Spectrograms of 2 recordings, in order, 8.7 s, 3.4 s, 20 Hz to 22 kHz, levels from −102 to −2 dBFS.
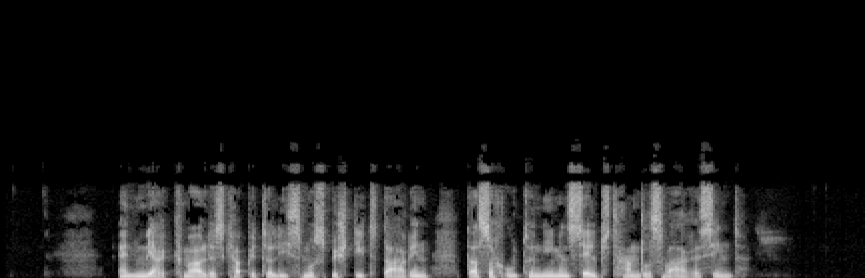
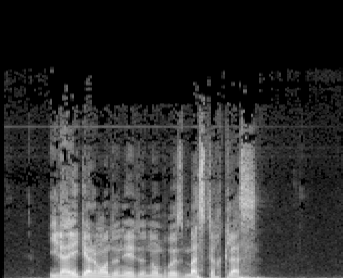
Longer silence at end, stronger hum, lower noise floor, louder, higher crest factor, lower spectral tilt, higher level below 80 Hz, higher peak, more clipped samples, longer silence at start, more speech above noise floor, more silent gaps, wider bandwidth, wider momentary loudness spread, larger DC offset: first, 1.25 s vs 0.8 s; neither; first, -87 dBFS vs -58 dBFS; second, -24 LUFS vs -16 LUFS; about the same, 22 dB vs 18 dB; about the same, -4.5 dB/octave vs -3.5 dB/octave; second, -54 dBFS vs -32 dBFS; about the same, -2 dBFS vs -2 dBFS; neither; first, 1.2 s vs 0.5 s; first, 63 dB vs 42 dB; neither; second, 9.4 kHz vs 15 kHz; about the same, 7 LU vs 9 LU; neither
